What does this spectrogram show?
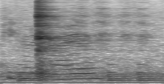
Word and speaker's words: pico de gallo: Yeah, pico de gallo.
